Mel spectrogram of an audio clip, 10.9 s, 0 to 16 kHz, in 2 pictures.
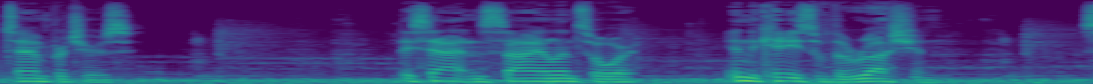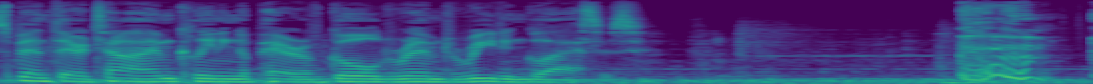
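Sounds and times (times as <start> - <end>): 
speech: 0.0 - 0.8, 2.0 - 4.8, 5.4 - 8.8
man clearing his throat: 10.2 - 10.9.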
